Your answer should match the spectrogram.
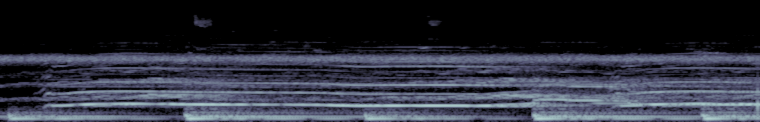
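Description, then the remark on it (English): An eerie, ghostly moaning howl stretches on in long, wavering tones over a deep, pulsing drone, steady and loud throughout with no voices. “This is the this is the moaning that he does.”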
